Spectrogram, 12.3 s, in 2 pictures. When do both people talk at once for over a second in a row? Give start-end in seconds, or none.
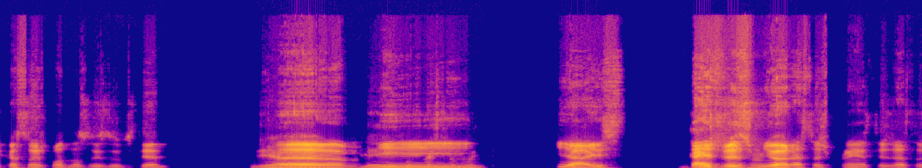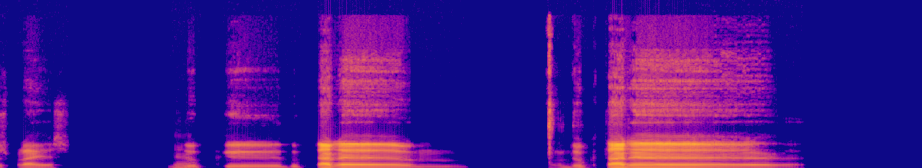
1.8-3.2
